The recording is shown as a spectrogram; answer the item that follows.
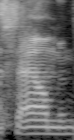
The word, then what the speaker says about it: salmon: called you down salmon salmon salmon or salmon salmon salmon people call it different it's Salon it's the only way s so the L is silent yes yeah yeah yeah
